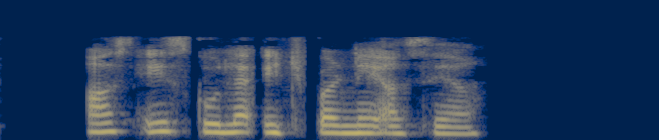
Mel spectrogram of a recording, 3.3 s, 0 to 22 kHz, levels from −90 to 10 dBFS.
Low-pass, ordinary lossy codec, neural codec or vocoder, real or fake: 7.2 kHz; AAC, 32 kbps; none; real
